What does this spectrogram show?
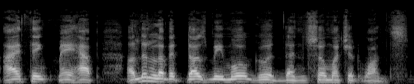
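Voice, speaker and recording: A man doing a gentle old village father. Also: fairly low pitch, dry recording, lightly acted. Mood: subdued. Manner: subdued, slow, tender.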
